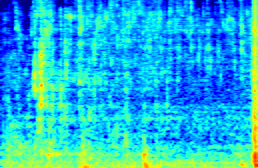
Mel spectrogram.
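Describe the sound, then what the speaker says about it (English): A caravan cassette toilet's electric pump pushes fresh water around the bowl, a steady close-up trickling and gurgling wash that ends in a brief louder splash. "You quite literally just press this button, the pump will just pump fresh water around"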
